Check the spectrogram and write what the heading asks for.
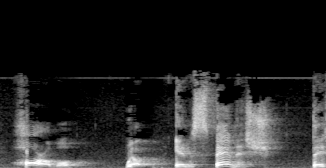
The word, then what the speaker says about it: horrible: So when we pronounce it, remember that the H is silent, so we start with that letter O, and we say horrible.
